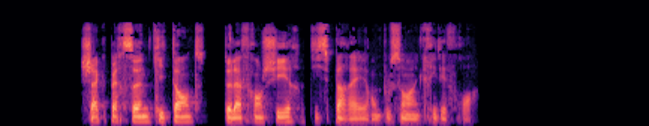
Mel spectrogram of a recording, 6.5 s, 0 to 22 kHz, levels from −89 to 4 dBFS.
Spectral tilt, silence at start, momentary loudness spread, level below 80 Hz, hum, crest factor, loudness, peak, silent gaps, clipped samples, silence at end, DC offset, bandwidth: -2.5 dB/octave; 0.8 s; 14 LU; -60 dBFS; none; 20 dB; -19 LUFS; -2 dBFS; 2.15-2.24 s; under 0.1%; 1.8 s; under 0.1%; 11.5 kHz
